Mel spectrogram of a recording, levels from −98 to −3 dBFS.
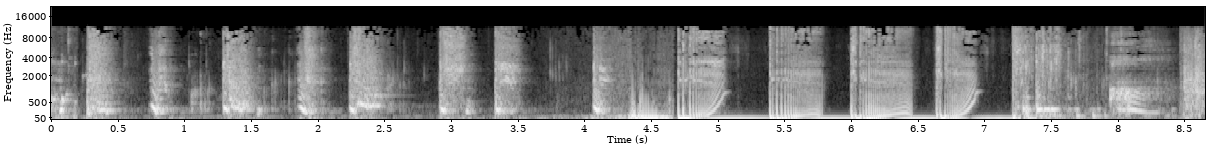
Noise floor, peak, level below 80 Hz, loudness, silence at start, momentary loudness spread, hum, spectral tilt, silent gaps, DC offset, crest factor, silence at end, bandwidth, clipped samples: -41 dBFS; -2 dBFS; -26 dBFS; -19 LUFS; 0 s; 6 LU; none; -3.5 dB/octave; none; under 0.1%; 16 dB; 0 s; 11.5 kHz; under 0.1%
